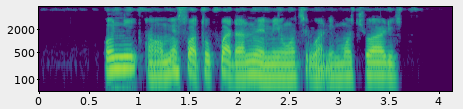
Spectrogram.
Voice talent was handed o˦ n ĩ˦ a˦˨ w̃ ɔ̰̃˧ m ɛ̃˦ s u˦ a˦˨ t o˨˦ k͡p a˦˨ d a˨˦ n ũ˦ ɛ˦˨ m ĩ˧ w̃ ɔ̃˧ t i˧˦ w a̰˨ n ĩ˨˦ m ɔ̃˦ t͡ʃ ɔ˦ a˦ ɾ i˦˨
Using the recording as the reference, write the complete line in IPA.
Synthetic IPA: o˦ n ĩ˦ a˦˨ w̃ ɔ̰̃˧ m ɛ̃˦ f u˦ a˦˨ t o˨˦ k͡p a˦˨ d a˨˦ n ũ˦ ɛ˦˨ m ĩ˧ w̃ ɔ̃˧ t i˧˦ w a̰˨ n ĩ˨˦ m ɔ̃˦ t͡ʃ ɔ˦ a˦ ɾ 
